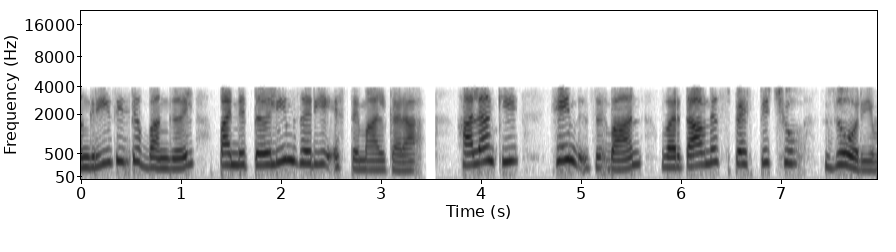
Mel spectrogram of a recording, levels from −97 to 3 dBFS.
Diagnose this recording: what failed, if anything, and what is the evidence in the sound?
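Network stage: lost AMR speech frames at 0.44–0.51, 3.30–3.58, 5.18–5.32 and 7.12–7.26 s. The decoder stretches and fades the preceding sound rather than cutting to abrupt silence.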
